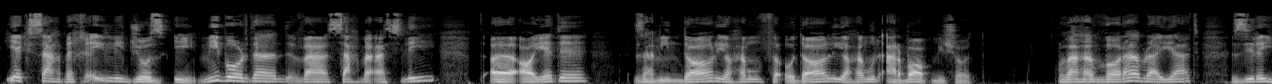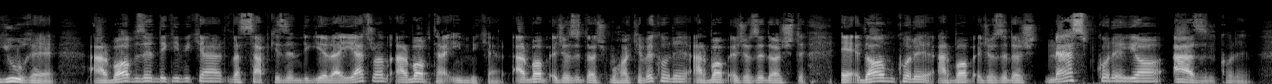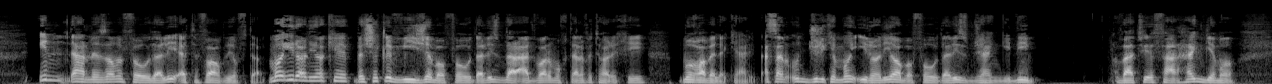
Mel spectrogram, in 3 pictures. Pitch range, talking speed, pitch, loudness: 90-130 Hz, 145 wpm, 110 Hz, -20 LUFS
